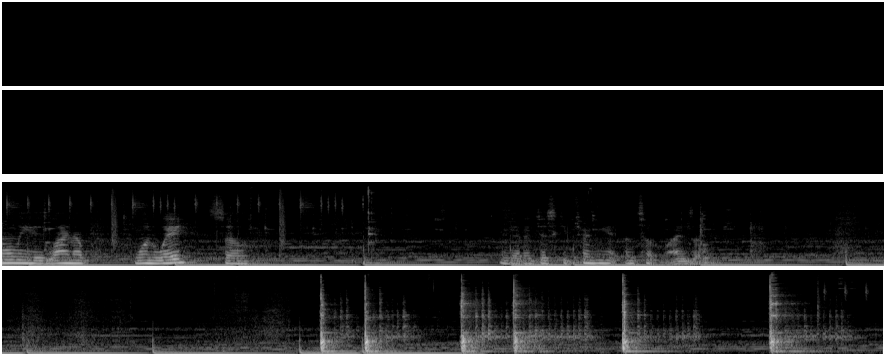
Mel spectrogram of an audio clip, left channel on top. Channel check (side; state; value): left; silent; digital silence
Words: line up one way, so we gotta just keep turning it until it lines up.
